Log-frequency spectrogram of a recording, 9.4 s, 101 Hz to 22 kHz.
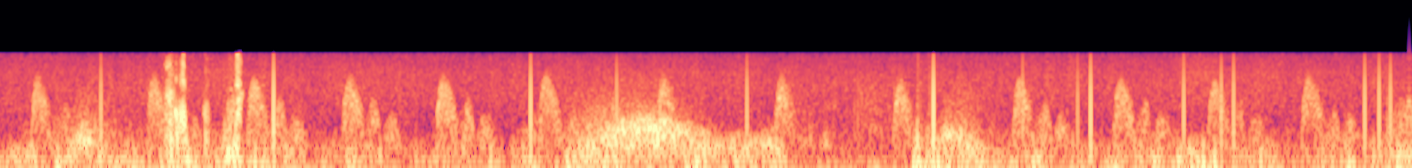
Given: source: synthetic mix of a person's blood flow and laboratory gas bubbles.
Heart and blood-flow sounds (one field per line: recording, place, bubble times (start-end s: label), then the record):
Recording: Doppler ultrasound of blood flow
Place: subclavian vein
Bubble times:
1.09-1.31 s: bubbles
1.38-1.42 s: bubbles
1.50-1.65 s: bubbles
From the record:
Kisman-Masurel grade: 212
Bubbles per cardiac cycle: several, 3 to 8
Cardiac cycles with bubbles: 1 to 10%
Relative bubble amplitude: moderate (0.250 to 0.450)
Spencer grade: 1 (occasional bubble signal discernible with the cardiac motion signal, with majority of cardiac periods free of bubbles)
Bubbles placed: anywhere in the cardiac cycle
